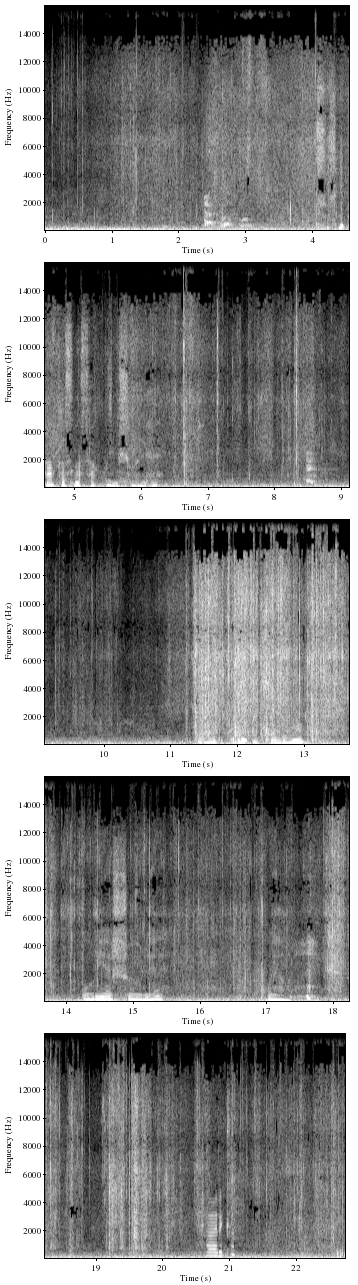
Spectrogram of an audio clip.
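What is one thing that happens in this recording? Succulent leaves rustle and snap as a hand pulls at a plant.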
